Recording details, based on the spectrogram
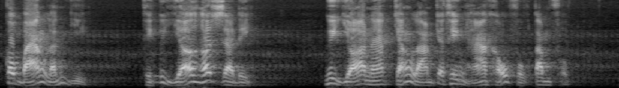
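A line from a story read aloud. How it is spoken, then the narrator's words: Loud raised shout. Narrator (Vietnamese): Dịch Hương Trúc cao giọng quát lớn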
